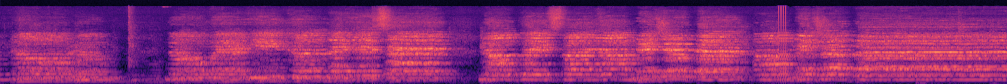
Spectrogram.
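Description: A school choir of young voices singing unaccompanied in parts, holding chords in long phrases with short breaks for breath about a second in and again near five seconds in.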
